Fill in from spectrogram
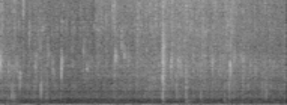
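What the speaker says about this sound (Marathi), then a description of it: "आता मी पहिला लसूण घालते याच्यामध्ये मिरची तर आपण परतून घेऊयाचं" Garlic and green chilies frying in a pan, giving a faint, steady sizzle with soft crackles and pops, close and continuous, with no speech.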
